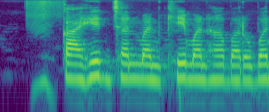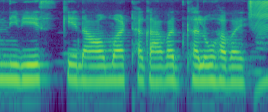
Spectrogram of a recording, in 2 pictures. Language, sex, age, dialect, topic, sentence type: Chhattisgarhi, female, 18-24, Western/Budati/Khatahi, banking, statement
